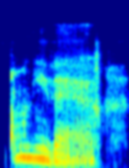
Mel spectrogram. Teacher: So we drag the N to the next word, en hiver. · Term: liaison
